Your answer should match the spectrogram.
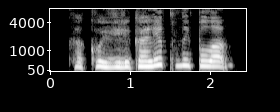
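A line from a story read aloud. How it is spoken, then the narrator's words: Sighing. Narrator (Russian): вздохнула Сандра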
